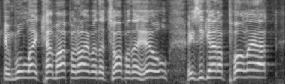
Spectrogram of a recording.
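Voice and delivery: rising, building excited race call; race caller. Real, not acted. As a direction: call the photo finish, climbing to a shout. Live race finish call.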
